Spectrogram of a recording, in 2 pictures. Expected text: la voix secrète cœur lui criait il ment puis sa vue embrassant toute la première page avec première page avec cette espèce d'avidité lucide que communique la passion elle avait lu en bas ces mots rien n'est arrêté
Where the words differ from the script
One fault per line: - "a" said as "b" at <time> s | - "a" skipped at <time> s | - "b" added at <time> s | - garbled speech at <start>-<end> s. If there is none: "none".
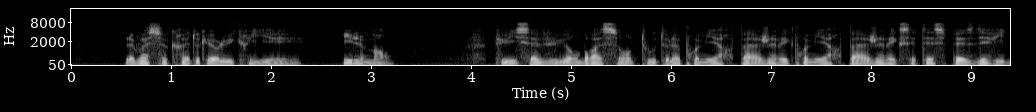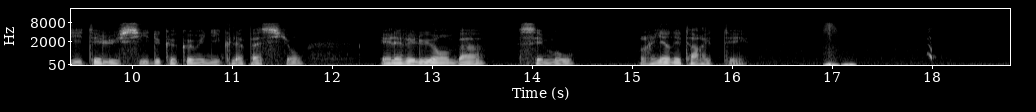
none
